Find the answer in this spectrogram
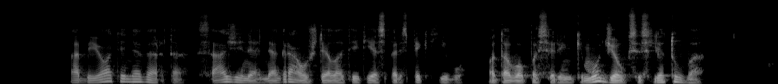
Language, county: Lithuanian, Vilnius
